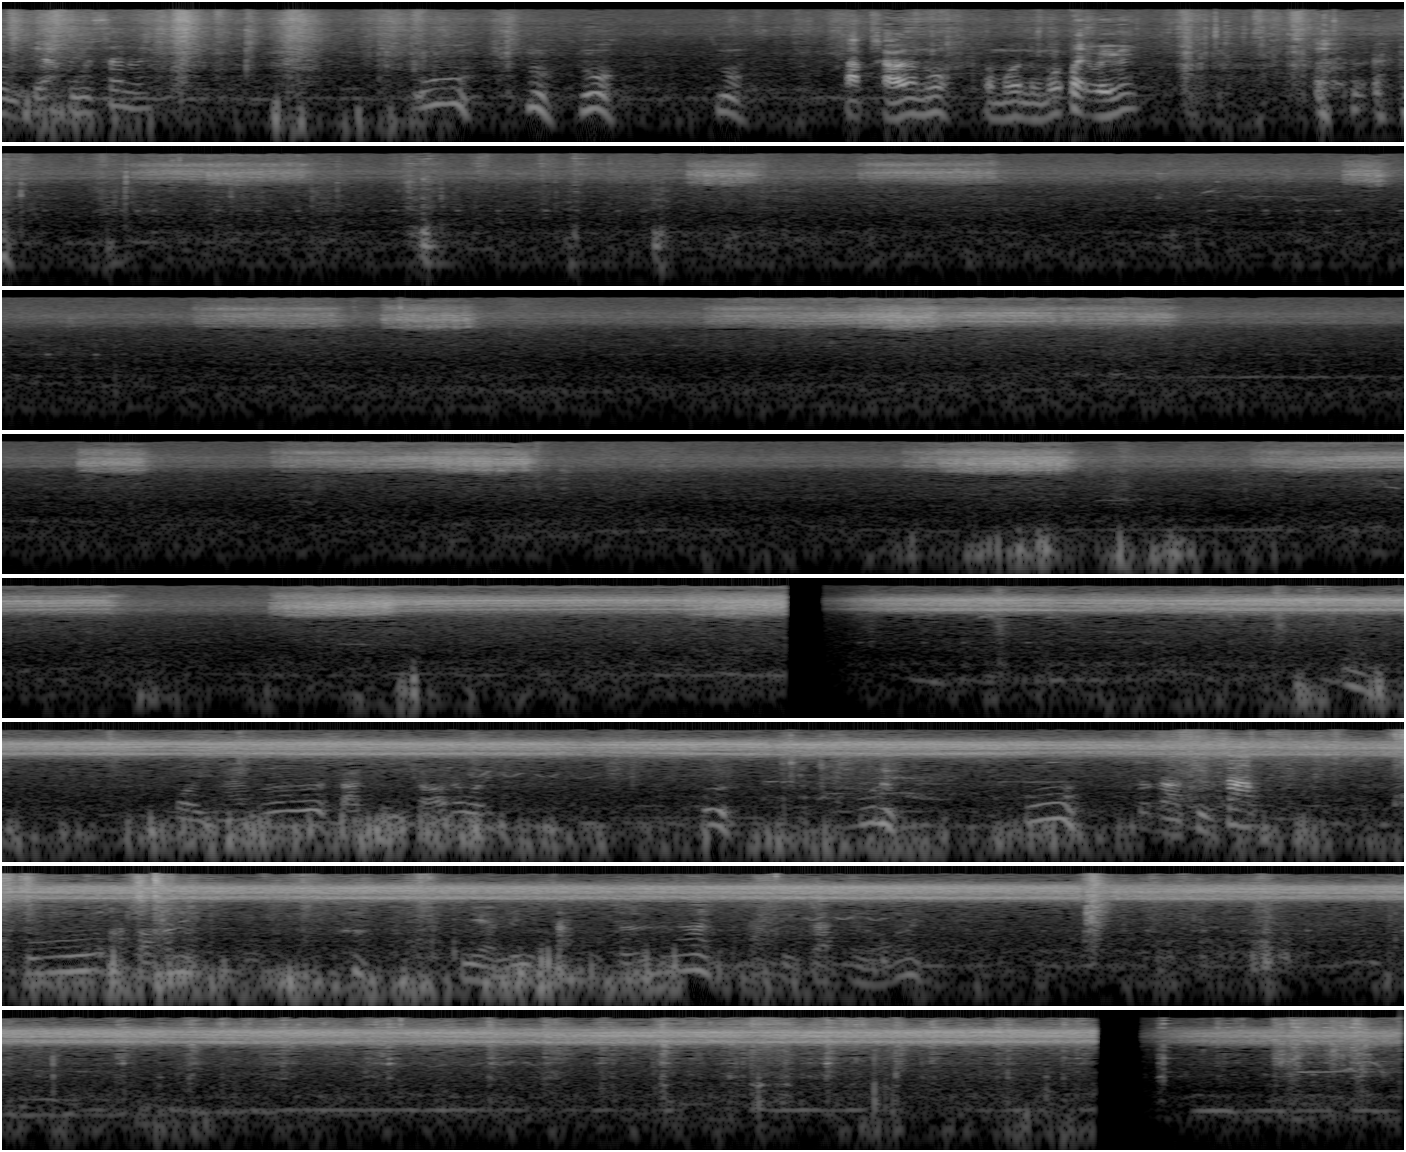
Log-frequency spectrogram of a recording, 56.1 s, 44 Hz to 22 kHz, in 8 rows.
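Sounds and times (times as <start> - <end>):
insects buzzing shrilly: 0.0 - 56.0
knife scraping dry soil: 47.4 - 56.0.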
